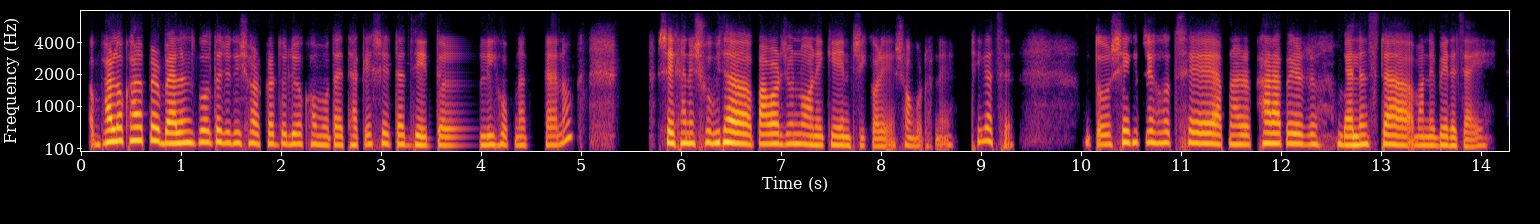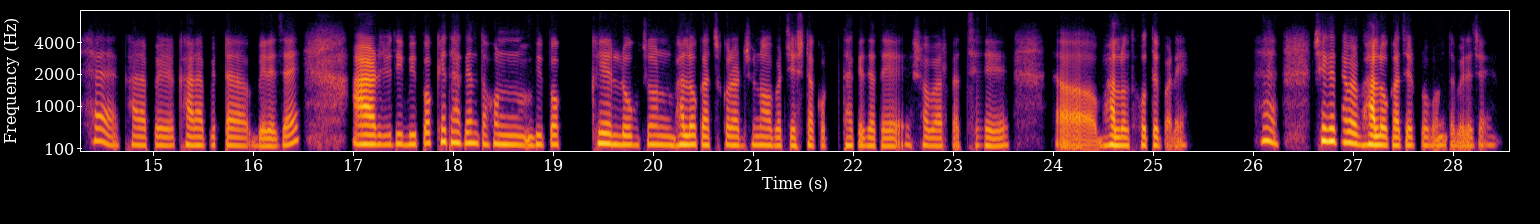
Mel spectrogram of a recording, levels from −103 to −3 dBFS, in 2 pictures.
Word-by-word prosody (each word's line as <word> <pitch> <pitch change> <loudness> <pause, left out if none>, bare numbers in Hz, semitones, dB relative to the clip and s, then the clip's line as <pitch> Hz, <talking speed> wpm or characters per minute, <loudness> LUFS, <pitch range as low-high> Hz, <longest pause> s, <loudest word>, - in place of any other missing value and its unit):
আ - - -5
ভালো 250 +2 +9
খারাপের 275 0 +6
ব্যালেন্স 225 +1 +6
বলতে 245 0 +2
যদি 225 0 0
সরকারদলীয় 205 -1 0
ক্ষমতায় 190 -2 -1
থাকে 185 +1 -3
সেটা 200 -2 0
যেই 185 -2 +4
দলই 175 +1 -2
হোক 185 - -3
না 180 - -2 0.2
কেন 185 +2 -3 1.0
সেখানে 220 -1 +5
সুবিধা 235 +1 +6 0.3
পাওয়ার 205 0 +4
জন্য 210 0 0
অনেকে 185 +1 -1
এন্ট্রি 170 -1 -4
করে 155 0 -3 0.2
সংগঠনে। 160 -3 -8 0.3
ঠিক 250 +1 -5
আছে? - - -11 0.9
তো - - -2 0.2
সেক্ষেত্রে 235 -1 +1
হচ্ছে 230 +1 -3 0.3
আপনার 195 0 -2 0.2
খারাপের 215 -1 +4 0.4
ব্যালেন্সটা 190 +2 +3 0.3
মানে 180 0 0
বেড়ে 175 -2 +1
যায়। 150 +1 -5 0.4
হ্যাঁ? 260 -6 -2 0.2
খারাপের 180 -1 -4 0.2
খারাপেরটা 180 -1 -3 0.3
বেড়ে 160 0 -1
যায়। 205 +7 -1 0.7
আর 200 0 +8
যদি 195 +1 -4
বিপক্ষে 220 +5 -1
থাকেন 225 -1 +1
তখন 200 +1 -1 0.3
বিপক্ষের 195 +3 -1
লোকজন 190 +1 -2 0.2
ভালো 195 0 +5
কাজ 180 - -1
করার 180 -2 -1
জন্য 185 0 -4
আবার 170 0 -5
চেষ্টা 170 +1 -3
করতে 165 -1 -13
থাকে 170 - -3
যাতে 165 -1 -3 0.3
সবার 165 -2 -4
কাছে - - -12 0.9
আ - - -1 0.4
ভালো 180 -2 +5 0.2
হতে 180 0 0
পারে। - - -9 0.8
হ্যাঁ? 270 -3 +2 0.4
সেক্ষেত্রে 260 -3 +5
আবার 215 -2 +4
ভালো 185 -1 +8
কাজের 175 0 0
প্রবণতা 90 - -7
বেড়ে 80 +1 -6
যায়। 180 - -14
190 Hz, 145 wpm, -23 LUFS, 180-220 Hz, 1.0 s, ভালো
